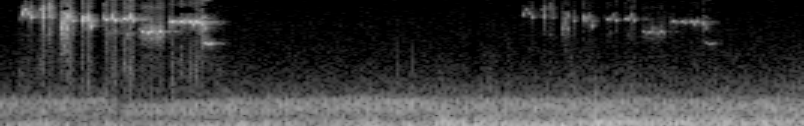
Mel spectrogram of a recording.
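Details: Lure song of a sikatan rimba flycatcher for a silent SRDC bird: a dense burst of high whistled notes for over a second, then a quieter phrase of similar whistles after a pause, over continuous low hum.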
